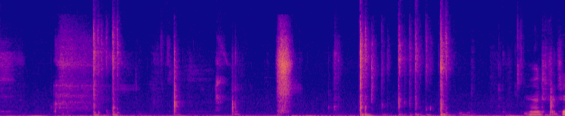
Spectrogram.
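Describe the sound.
Keystrokes on a computer keyboard: a quiet, irregular run of clicks and taps, with a few louder presses standing out.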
